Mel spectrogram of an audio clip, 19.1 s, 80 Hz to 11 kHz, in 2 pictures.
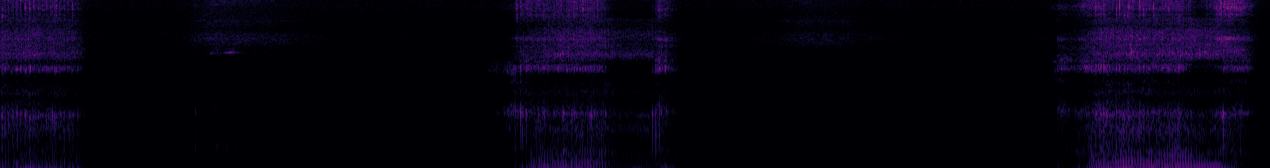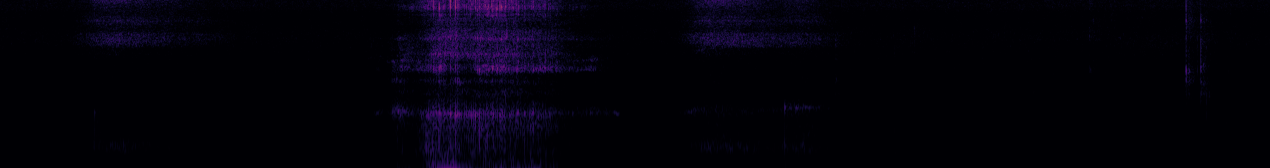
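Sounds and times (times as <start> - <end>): person snoring: 0.0 - 0.7, 8.0 - 9.4, 12.5 - 14.0
soft breathing: 1.4 - 2.4, 10.1 - 11.4, 13.7 - 16.0.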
